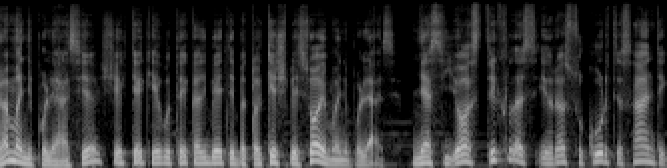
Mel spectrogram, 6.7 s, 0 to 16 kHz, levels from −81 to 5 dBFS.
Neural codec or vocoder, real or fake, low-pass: autoencoder, 48 kHz, 128 numbers a frame, DAC-VAE, trained on Japanese speech; fake; 14.4 kHz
